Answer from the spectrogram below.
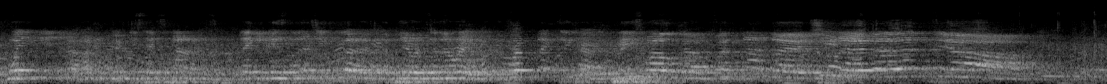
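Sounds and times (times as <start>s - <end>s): woman announcing over loudspeaker: 0.0s - 10.4s.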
